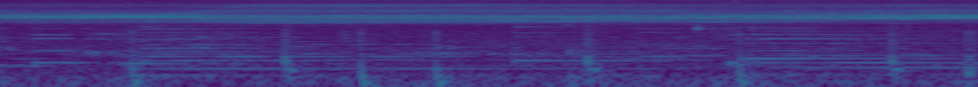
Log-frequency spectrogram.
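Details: Cicadas in a winter-season chorus, a continuous high, even buzz holding steady throughout, with tonal music-like notes and soft knocks sounding underneath.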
